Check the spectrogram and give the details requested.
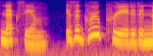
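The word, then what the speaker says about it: NXIVM: Chibn, pronunciado Nexium,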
